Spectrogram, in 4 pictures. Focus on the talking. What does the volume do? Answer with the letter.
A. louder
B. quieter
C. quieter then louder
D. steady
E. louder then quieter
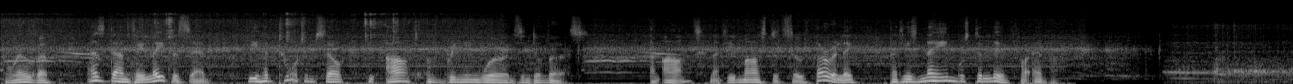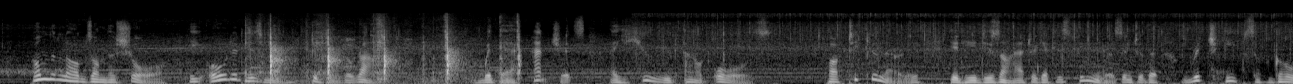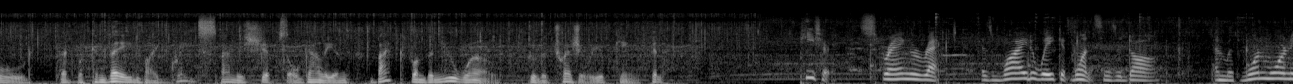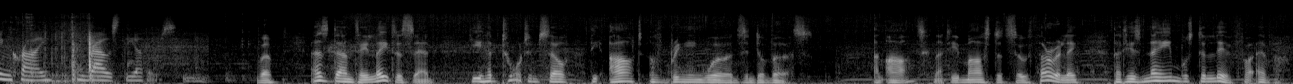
D.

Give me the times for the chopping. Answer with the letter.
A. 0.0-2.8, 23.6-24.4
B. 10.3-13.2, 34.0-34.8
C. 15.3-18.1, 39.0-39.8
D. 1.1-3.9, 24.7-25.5
C.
